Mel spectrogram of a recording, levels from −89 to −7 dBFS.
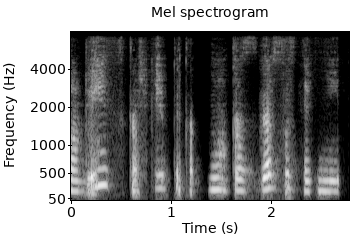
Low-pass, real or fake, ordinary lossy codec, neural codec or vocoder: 7.2 kHz; fake; AAC, 48 kbps; codec, 44.1 kHz, 0.9 kbps, DAC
